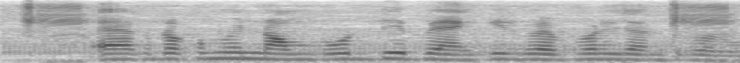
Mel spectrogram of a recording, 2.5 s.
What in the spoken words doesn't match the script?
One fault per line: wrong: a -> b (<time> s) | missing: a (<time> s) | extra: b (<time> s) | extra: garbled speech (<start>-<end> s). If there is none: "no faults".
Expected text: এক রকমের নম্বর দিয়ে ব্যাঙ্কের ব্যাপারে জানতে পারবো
no faults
